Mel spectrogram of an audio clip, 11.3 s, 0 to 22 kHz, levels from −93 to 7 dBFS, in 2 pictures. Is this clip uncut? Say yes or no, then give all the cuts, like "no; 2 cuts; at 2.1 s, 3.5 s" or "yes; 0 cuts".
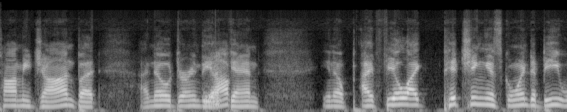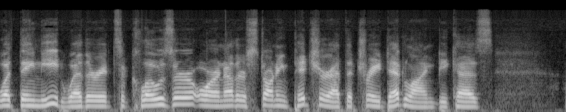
no; 1 cut; at 2.3 s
